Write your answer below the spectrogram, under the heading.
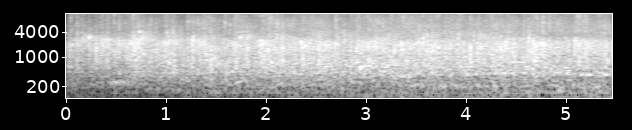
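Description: Applause from a packed parliamentary chamber: many people clapping together in a steady, even wash of claps.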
